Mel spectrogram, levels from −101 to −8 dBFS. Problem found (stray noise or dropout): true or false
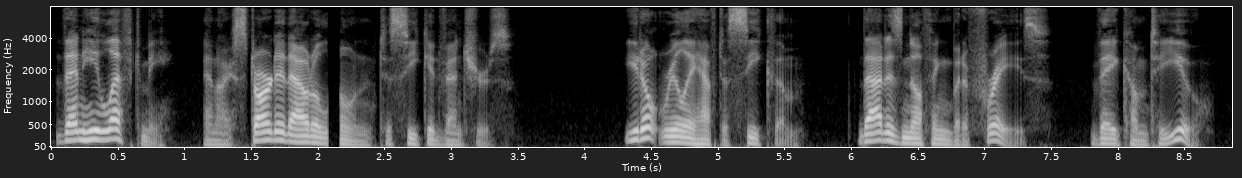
true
